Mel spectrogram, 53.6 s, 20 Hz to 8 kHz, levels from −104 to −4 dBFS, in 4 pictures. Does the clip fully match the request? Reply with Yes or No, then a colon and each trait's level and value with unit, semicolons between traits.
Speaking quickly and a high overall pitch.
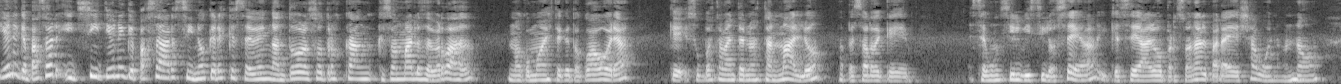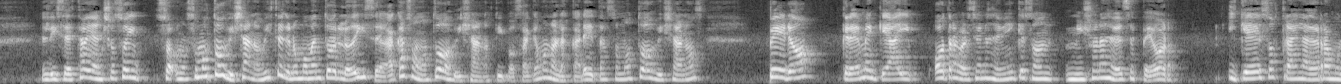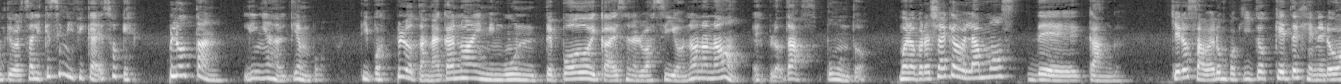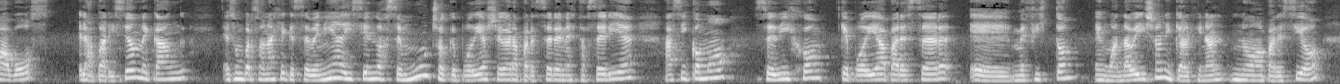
Yes: fast, 205 wpm; high, 205 Hz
